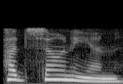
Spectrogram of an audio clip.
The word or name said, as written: Hudsonian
